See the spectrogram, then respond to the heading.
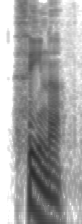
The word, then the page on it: thenar: British English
